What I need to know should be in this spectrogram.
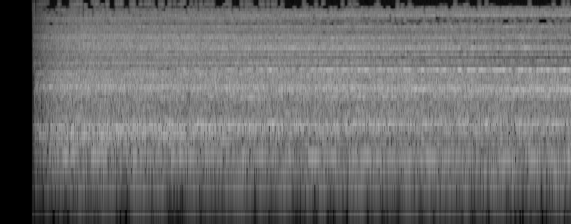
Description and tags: A creepy effect made in audacity :)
